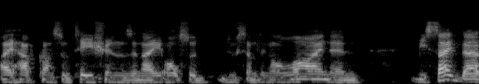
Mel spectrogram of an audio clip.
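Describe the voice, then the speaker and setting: Using fairly even intonation, a man with a non-native accent speaks at a fairly low pitch in a bright, sharp tone. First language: not English. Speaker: physician and podcast host. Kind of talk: interview. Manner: halting, many fillers.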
